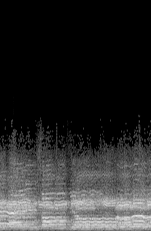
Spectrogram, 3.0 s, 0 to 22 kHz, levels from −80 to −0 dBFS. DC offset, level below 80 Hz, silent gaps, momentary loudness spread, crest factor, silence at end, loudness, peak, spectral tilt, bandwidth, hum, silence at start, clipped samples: under 0.1%; -52 dBFS; none; 4 LU; 12 dB; 0 s; -12 LUFS; 0 dBFS; -2 dB/octave; 10.5 kHz; none; 0 s; under 0.1%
